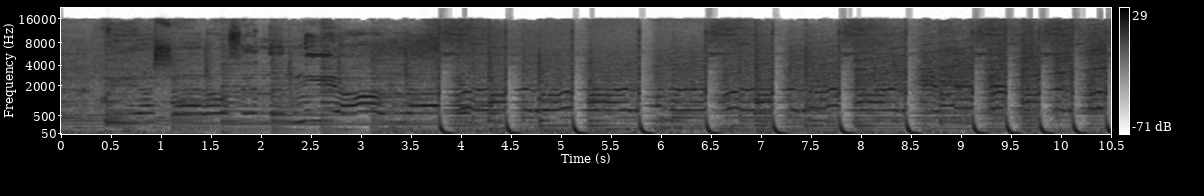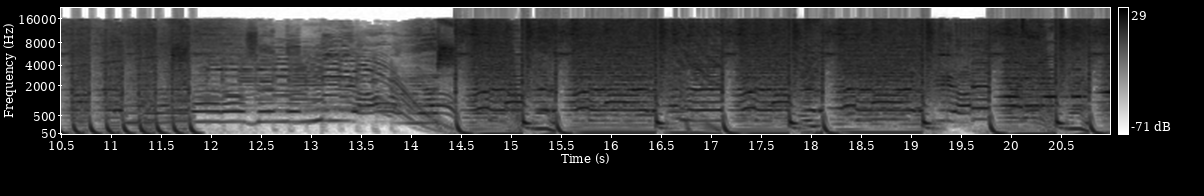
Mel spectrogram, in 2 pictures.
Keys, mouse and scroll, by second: 0.0 r, 1.1 e, 1.8 r, 2.9 click, 3.3 s, 4.1 click, 4.4 e, 6.2 shift+click, 6.4 f, 6.8 click, 7.2 v, 8.0 click, 8.7 scroll up 2, 8.9 shift+middle click, 9.2 click, 10.1 s, 11.0 click, 12.4 click, 12.6 s, 13.3 click, 14.3 scroll, 14.3-15.3 scroll down 9, 14.5 Tab, 15.3 ctrl+s, 15.6-16.9 middle drag, 16.9-17.9 right drag, 18.8 click, 18.9 click, 19.1-20.2 drag.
